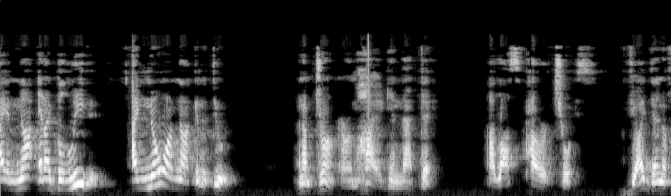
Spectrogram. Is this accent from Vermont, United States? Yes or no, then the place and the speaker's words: no; Salt Lake City, Utah, United States; I'm from Salt Lake City, so I was in the predominant religion up there. You know, I was Mormon, and I was seminary president.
